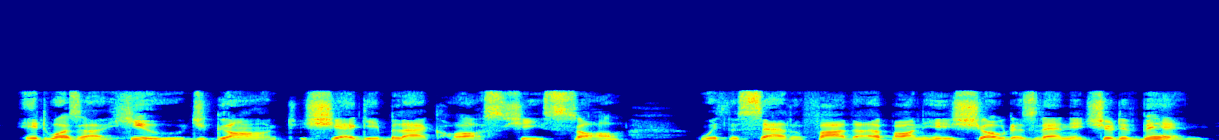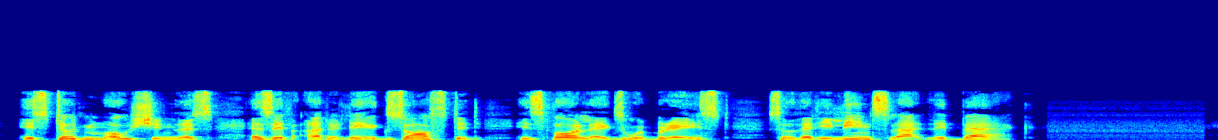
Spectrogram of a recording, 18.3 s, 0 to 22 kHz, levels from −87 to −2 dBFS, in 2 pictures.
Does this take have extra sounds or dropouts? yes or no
no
